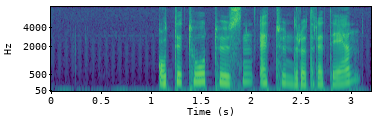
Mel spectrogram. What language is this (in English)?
Norwegian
